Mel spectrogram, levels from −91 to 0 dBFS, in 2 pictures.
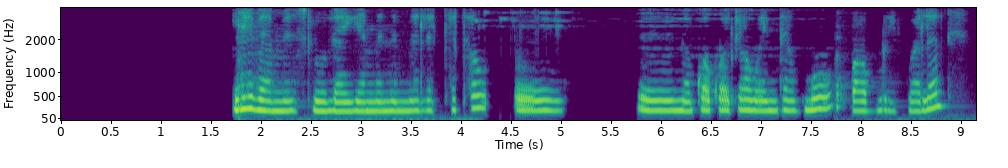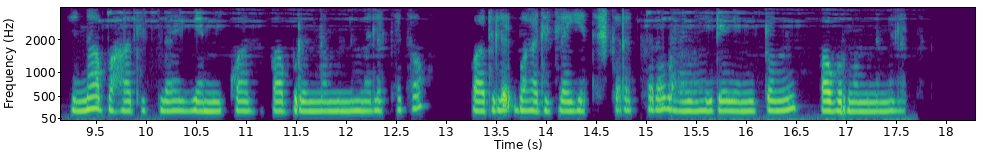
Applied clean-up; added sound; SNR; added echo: neural mask model DeepFilterNet 3.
